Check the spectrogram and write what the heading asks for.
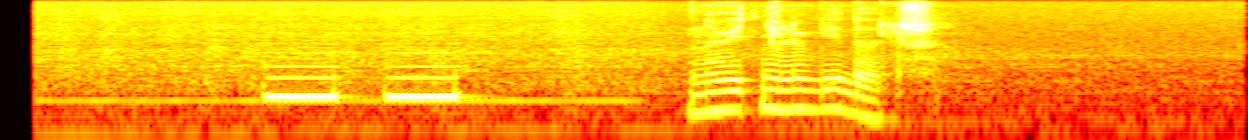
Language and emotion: Russian, sad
